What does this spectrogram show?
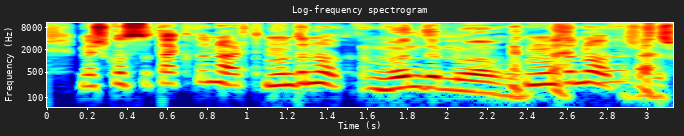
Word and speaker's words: Mundo Novo: É assim que se pronuncia? Mundo Novo.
